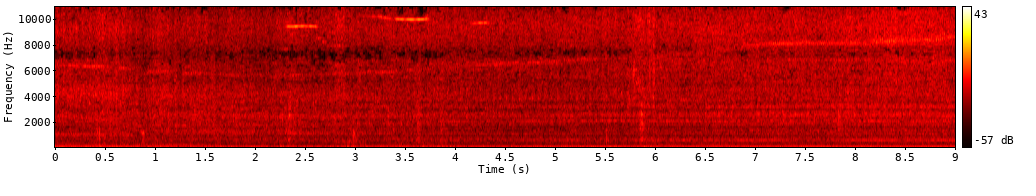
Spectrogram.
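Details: City of Joondalup green waste truck SL070 at a steady diesel idle with a deep, heavy, coarse low roar, louder than normal, from a massive exhaust leak.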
